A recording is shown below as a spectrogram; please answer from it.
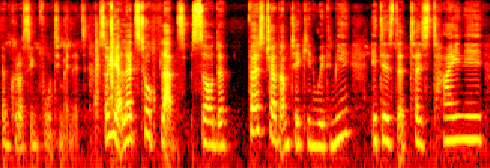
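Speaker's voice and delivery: ordinary talk, nothing marked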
